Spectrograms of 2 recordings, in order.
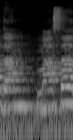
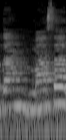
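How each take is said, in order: No difference in how they are said.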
